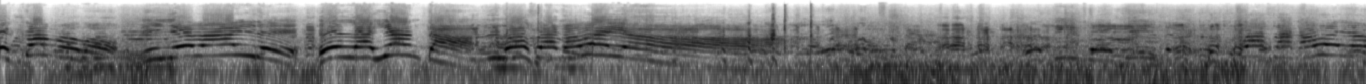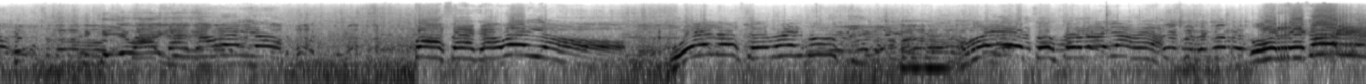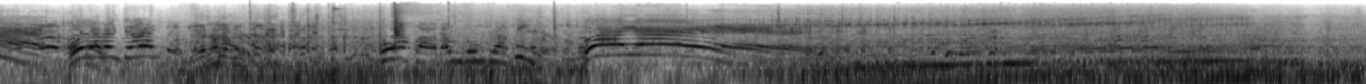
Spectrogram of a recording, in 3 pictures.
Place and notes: Cartagena, Bomba del Amparo, PARADA DE BUSES
Traditional Bus sparring to anounce and collect passengers for pasacaballos.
